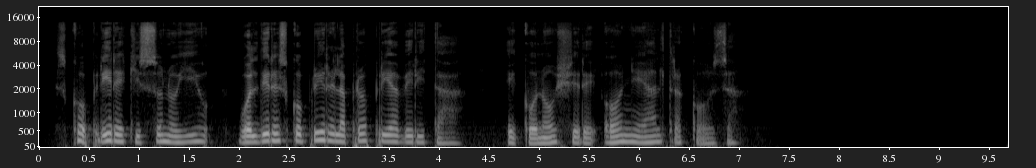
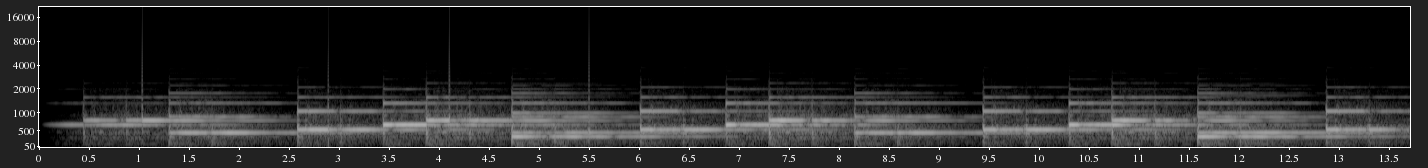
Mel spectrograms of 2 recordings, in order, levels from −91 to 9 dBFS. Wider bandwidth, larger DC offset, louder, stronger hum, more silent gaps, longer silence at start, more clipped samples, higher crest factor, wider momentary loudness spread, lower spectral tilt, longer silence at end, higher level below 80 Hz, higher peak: first, 14 kHz vs 3.5 kHz; neither; second, -38 LUFS vs -32 LUFS; neither; neither; about the same, 0.2 s vs 0.15 s; neither; first, 20 dB vs 14 dB; first, 14 LU vs 8 LU; about the same, -6 dB/octave vs -7 dB/octave; first, 2.7 s vs 0 s; first, -66 dBFS vs -74 dBFS; about the same, -20 dBFS vs -18 dBFS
